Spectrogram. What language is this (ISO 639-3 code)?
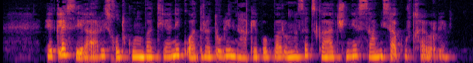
kat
